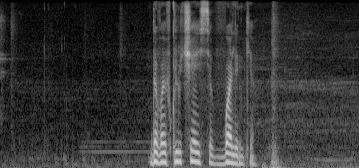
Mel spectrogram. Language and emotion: Russian, angry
